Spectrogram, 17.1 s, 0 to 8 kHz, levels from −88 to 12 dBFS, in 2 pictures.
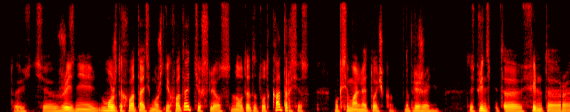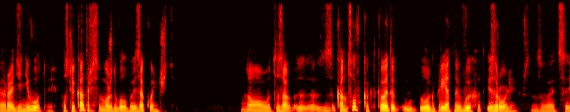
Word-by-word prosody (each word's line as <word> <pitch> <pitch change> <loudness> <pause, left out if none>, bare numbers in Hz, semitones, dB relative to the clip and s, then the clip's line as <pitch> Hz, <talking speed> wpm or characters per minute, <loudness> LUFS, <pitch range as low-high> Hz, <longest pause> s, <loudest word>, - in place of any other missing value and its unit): То 100 - -9
есть, 100 +2 -13
э, 105 -1 -4
в - - -5
жизни 115 -2 0
может 125 0 +3
и - - +5
хватать, 120 -4 +1
может 110 -4 -5
не - - 0
хватать 210 - +2
этих 120 - 0
слёз, 105 -2 -4
но 115 +1 -4
вот 115 +2 -2
этот 110 -4 -1
вот 110 - -1
катарсис, 180 0 0 0.4
максимальная 115 -4 -1
точка 105 0 -5 0.2
напряжения, 100 -2 -4 0.4
то - - -7
есть, - - -3
в - - -24
принципе-то, 110 -5 0
фильм-то 105 -1 0
ра 105 0 -2
ради 110 -1 +1
него, 130 +3 +3
то 90 - -23
есть 90 -1 -19
после - - -3
катарсиса - - +1
можно 115 -1 0
было 110 -1 +2
бы 105 +2 -1
и - - +2
закончить. 105 -6 -2 1.0
Но 105 -1 -1
вот 100 -2 -4
за, 110 +2 +2
э, 120 +2 -4
за 120 +4 -9
концовка, 135 - +3
как - - -21
таковая- 140 +1 +7
это 125 - +4
благоприятный 120 0 +2
выход 115 +2 +1
из 120 +1 +2
роли, 100 -6 +2
что 105 - -21
называется. 105 +1 -7
110 Hz, 185 wpm, -23 LUFS, 105-120 Hz, 1.0 s, таковая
